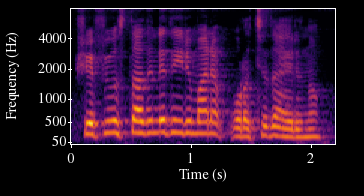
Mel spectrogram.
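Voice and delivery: ordinary delivery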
